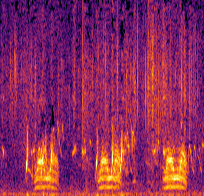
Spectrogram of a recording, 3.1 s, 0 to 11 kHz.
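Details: Quail, September 2023, used for hunting and mating: three loud, rasping, nasal bursts about a second apart, each with a thin chirp at its start.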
